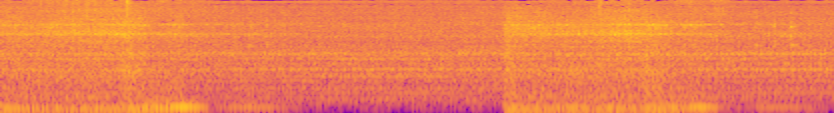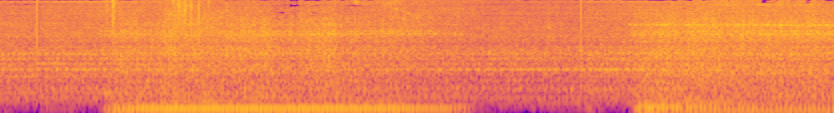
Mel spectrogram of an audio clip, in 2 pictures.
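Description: Milling machine with an end mill cutting an aluminium block. A steady spindle whine runs throughout, and a heavier cutting sound comes and goes in passes of one to two seconds, loudest about six to eight seconds in.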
